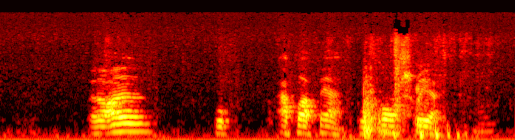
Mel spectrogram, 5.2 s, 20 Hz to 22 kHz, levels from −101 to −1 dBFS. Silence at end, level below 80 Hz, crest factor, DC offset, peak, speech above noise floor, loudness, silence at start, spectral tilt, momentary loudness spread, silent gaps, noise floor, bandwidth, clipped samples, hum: 0.55 s; -56 dBFS; 20 dB; 0.2%; -6 dBFS; 37 dB; -25 LUFS; 0.9 s; -5 dB/octave; 20 LU; none; -61 dBFS; 16 kHz; under 0.1%; none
